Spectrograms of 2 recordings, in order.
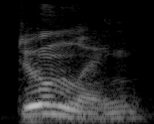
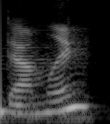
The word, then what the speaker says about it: Demling: name is Dr demling I'm sorry I pronounced your name wrong you were very close my name is Dr demling I'm a psychiatrist and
